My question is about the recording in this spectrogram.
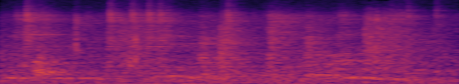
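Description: Sheets of paper rustling in short bursts as they are handled on a desk, with a low wavering call-like tone underneath.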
